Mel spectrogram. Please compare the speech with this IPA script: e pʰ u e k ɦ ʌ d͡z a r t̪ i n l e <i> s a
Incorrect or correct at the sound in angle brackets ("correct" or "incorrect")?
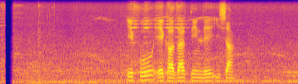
correct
